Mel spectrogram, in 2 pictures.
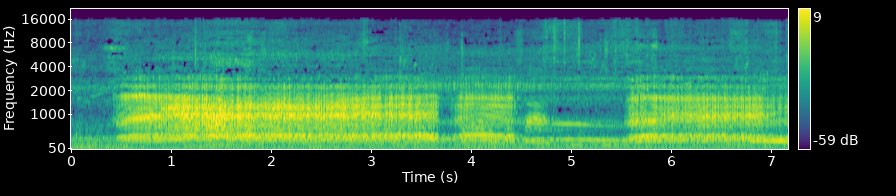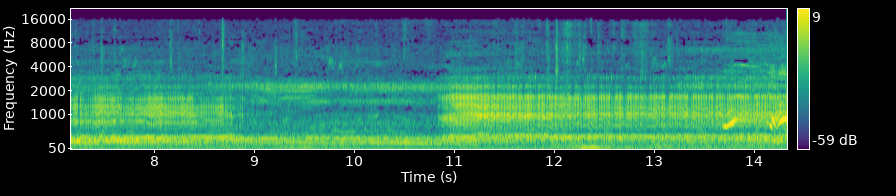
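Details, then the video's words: Camel in a mating encounter, uttering a series of long, rumbling, gurgling roars broken by short pauses, each roar holding steady layered tones for several seconds. "Camel love full video|| mating sounds"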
